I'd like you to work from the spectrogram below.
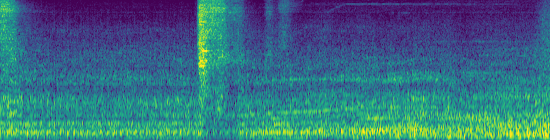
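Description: Truck air brakes hiss in a sharp burst midway through steady city street traffic, with engines rumbling low and constant before and after.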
